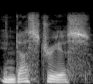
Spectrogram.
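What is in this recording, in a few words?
"industrious", US English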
